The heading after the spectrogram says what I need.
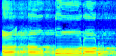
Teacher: Aaqo ada 2 huruf hamzah, maka kita membacanya putus aaqo, lalu ketemu dengan huruf qaf sukun qalqalah sughra. Kita pantulkan dengan posisi bibir kita seperti cemberut. Aqrar ra sukun karena sebelumnya fathah, kita baca tafkhim ror.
